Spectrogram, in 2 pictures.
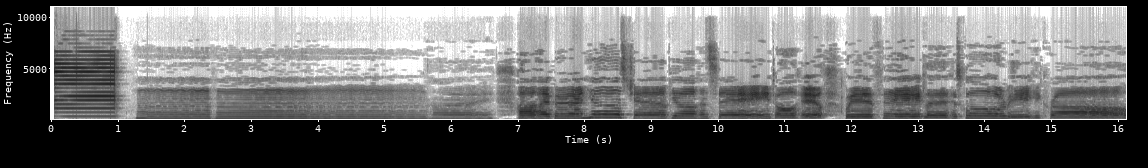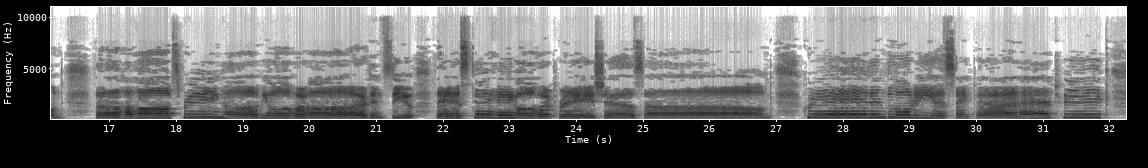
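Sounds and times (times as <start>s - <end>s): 
tenor singing: 0.0s - 32.0s.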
